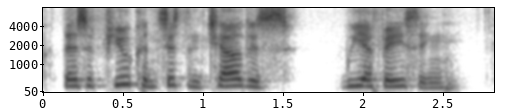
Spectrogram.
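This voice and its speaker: A woman's voice sits at a fairly high pitch with ordinary pitch variation. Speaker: quality management lead. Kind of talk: conference presentation. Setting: stage with audience. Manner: fast.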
